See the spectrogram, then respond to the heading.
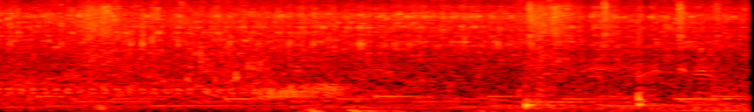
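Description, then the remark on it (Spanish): The Magdalena River's water flows in a steady, continuous rush, moderately loud, with a faint low hum underneath and a few brief knocks near the end. “a qué suena el río Magdalena de día o de noche”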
